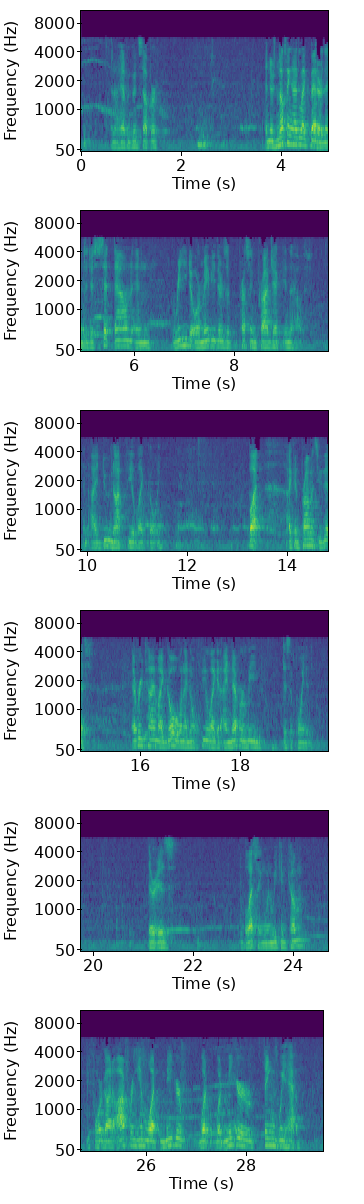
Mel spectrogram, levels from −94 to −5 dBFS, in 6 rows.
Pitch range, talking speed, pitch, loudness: 105-130 Hz, 150 wpm, 120 Hz, -31 LUFS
